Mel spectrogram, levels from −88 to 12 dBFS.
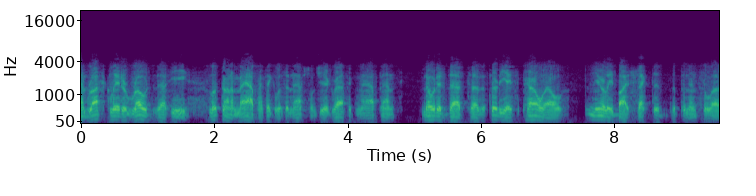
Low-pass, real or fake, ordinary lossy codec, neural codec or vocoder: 5.4 kHz; fake; AAC, 32 kbps; codec, 16 kHz, 16 kbps, FreqCodec, larger model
